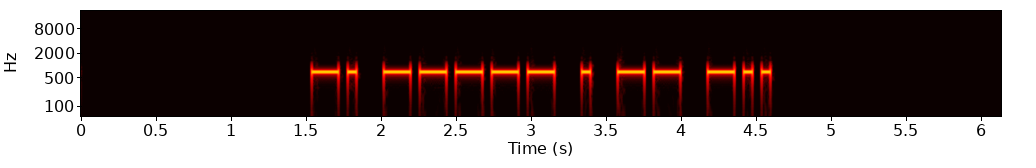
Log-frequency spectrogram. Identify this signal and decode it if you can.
Morse code, heard as a keyed tone, about 23 wpm, 700 Hz. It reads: N0EMD
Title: Speed Racing - USA 1x3 Call Signs 20wpm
